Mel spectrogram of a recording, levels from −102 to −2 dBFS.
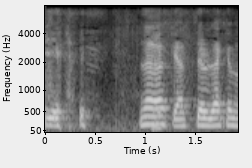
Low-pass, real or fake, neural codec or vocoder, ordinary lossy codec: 7.2 kHz; real; none; none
